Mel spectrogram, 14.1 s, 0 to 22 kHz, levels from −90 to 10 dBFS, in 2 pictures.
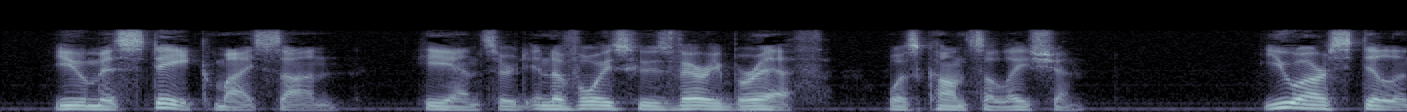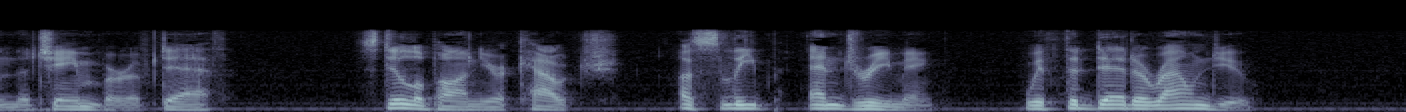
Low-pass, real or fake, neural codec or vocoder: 7.2 kHz; real; none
